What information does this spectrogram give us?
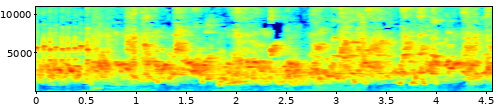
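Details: Many budgerigars chirping and singing, a constant bright warble of fast chirps, squeaks and short squawks overlapping throughout.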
